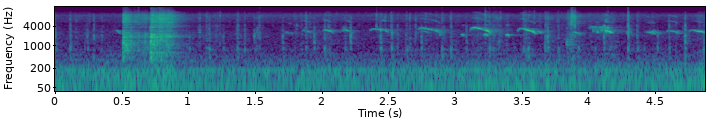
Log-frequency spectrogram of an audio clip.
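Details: Colored chickens (murgi, hen) chirping: short, high, arched peeps repeated about every third of a second, following an early burst of rustling or clattering noise.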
